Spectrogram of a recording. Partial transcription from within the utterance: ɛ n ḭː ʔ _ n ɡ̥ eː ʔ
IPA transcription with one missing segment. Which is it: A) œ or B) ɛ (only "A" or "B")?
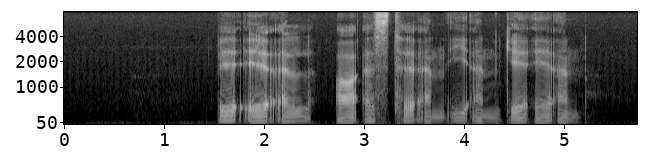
B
